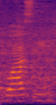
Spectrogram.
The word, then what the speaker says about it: Obuasi: Yeah, because I went to Kumasi, Obuasi. Did I say it right? Yeah, Obuasi.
